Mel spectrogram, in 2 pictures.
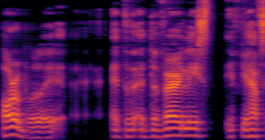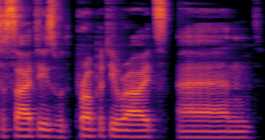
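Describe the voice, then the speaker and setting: A man explaining his arguments in an informal political debate, halting and deliberate as he builds each point. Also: on the low side, steady tone.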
